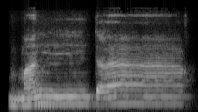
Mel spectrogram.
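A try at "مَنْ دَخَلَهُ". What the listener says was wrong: আপনি দা খ লা টান কোথায়তে পেয়েছেন, দিচ্ছেন?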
